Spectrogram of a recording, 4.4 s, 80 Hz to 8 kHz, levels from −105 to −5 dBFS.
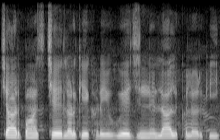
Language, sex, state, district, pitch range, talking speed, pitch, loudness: Hindi, male, Chhattisgarh, Rajnandgaon, 115-120 Hz, 150 wpm, 115 Hz, -23 LUFS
